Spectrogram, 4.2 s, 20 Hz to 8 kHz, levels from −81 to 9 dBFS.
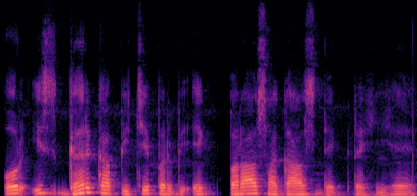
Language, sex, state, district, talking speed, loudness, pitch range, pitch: Hindi, male, Arunachal Pradesh, Lower Dibang Valley, 200 wpm, -19 LUFS, 110-140 Hz, 120 Hz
